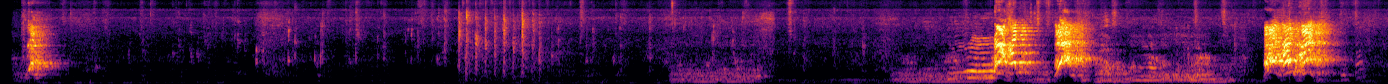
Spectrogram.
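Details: Chippiparai dog; aggressive bark; aggression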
